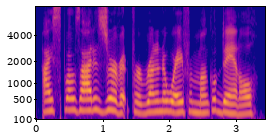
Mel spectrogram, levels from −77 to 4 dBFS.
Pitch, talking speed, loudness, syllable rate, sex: 220 Hz, 190 wpm, -18 LUFS, 5.4 syllables/s, female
